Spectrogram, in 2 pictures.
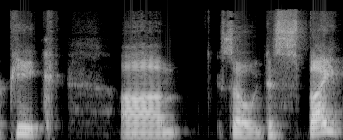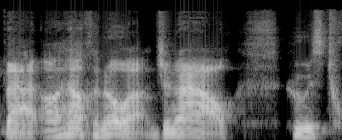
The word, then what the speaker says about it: Genao: And I think my first pick, so this is sort of RoboScout intriguing names, is Cleveland Guardians shortstop at low A, Angel Genoa, G-E-N-A-O. I'm going to pronounce it Genoa. He is just it's Genao. – Genao. I prefer Genoa. It's Angel Genao.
